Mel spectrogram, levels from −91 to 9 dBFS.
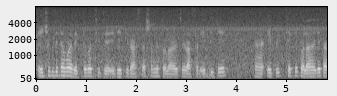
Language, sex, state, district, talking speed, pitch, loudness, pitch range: Bengali, male, West Bengal, Malda, 215 wpm, 140 Hz, -17 LUFS, 130-150 Hz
